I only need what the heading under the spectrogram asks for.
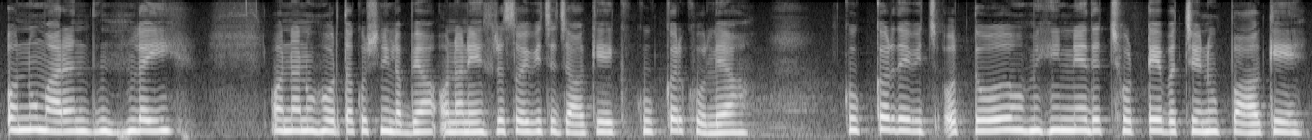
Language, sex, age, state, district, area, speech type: Punjabi, female, 30-45, Punjab, Fatehgarh Sahib, rural, spontaneous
